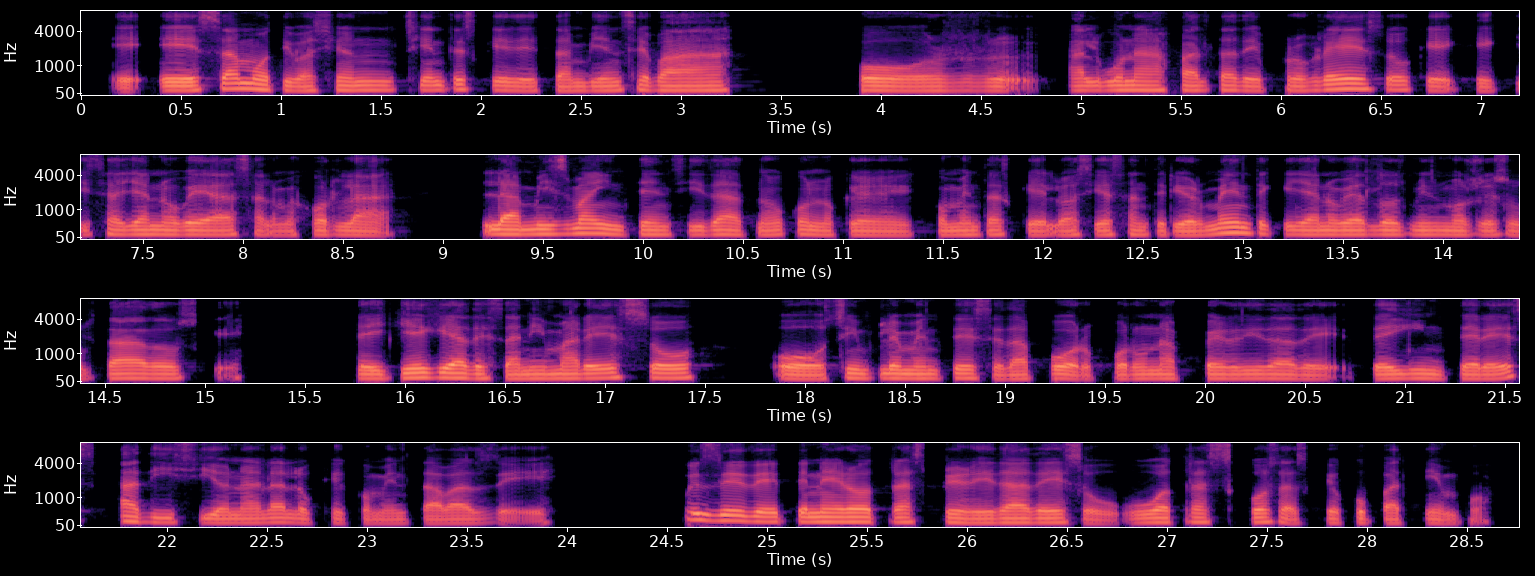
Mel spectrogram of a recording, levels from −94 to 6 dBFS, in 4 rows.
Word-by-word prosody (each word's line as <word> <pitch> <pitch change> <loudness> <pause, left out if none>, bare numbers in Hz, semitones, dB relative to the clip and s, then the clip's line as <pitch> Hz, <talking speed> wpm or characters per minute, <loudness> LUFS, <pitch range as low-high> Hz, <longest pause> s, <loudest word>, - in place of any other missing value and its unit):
¿e - - -3
esa 115 +7 +4
motivación 120 -3 +1
sientes 125 +3 -2
que 110 -5 -1
también 110 +2 -1
se 130 -1 -1
va 115 +1 +1 0.6
por 110 -1 +1
alguna 120 +1 +1
falta 120 0 -1
de 110 -2 0
progreso? 130 +3 +2
Que 105 -1 -3
que 100 -1 -6
quizá 110 +2 -5
ya 115 +1 +2
no 115 -1 +1
veas 110 0 +1
a - - -2
lo 95 - -6
mejor 105 +1 -3
la 100 -5 -1 0.4
la 120 -1 +6
misma 125 +4 +2
intensidad, 110 -3 0
¿no?, 105 +2 -1
con 115 -1 -1
lo 105 - -2
que 95 -2 -2
comentas 105 +1 -2
que 95 0 -2
lo 100 - -2
hacías 105 +1 -3
anteriormente, 110 +7 +1
que 110 - -4
ya 110 -1 +2
no 110 0 +1
veas 110 0 +2
los 110 -1 0
mismos 110 -2 -1
resultados, 115 +3 0
que - - -15 0.6
te 110 -1 +3
llegue 130 +3 +4
a - - +4
desanimar 110 +1 +1
eso. 130 0 +2 0.4
O 100 -2 +5
¿simplemente 120 -1 +1
se 105 -3 -5
da 100 +1 0
por 115 -1 +1
por 105 - -1
una 110 0 0
pérdida 110 0 0
de 95 -1 -4
de 105 - +3
interés 110 - 0
adicional 110 -4 -1
a 115 - +1
lo 105 -3 -2
que 100 - -8
comentabas 95 +2 -4
de, - - -9 0.6
pues, 175 -3 +1
de 155 -1 +4
de 130 -2 +3
tener 125 0 +3
otras 120 -1 +2
prioridades 110 0 +1
o 90 - -2
u 105 +3 -1
otras 120 +1 -2
cosas 120 0 -1
que - - -5
ocupa - - -3
tiempo? - - -8
110 Hz, 165 wpm, -24 LUFS, 105-120 Hz, 0.6 s, la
